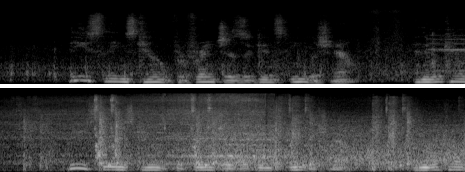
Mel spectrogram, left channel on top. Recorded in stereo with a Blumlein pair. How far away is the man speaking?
About 2.5 m.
